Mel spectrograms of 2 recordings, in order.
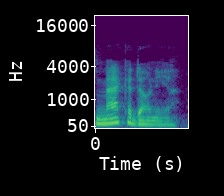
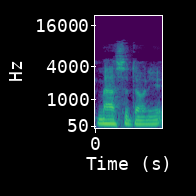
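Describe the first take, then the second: First: It is said with the local pronunciation. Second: It is said with an American pronunciation. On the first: The speaker calls it right. "it's Macedonia" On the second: The speaker calls it wrong. "that's the American way to say the name of the country"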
